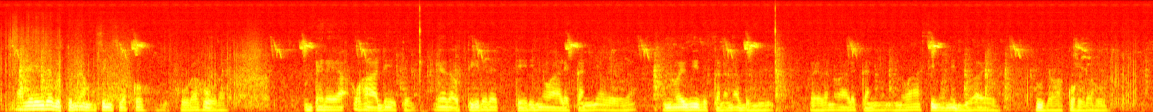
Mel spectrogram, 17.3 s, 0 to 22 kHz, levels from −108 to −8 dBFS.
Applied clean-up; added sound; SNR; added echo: none; Finger snapping; 14 dB; none.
